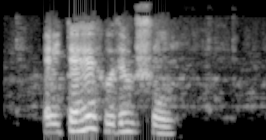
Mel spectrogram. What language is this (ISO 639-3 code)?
bak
